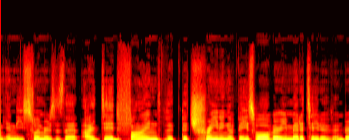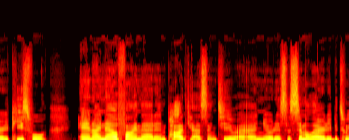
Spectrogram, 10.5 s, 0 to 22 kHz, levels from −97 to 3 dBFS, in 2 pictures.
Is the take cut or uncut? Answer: uncut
